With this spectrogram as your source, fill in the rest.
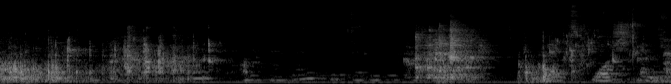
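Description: Tap water runs and splashes as dishes are washed in a home kitchen, a close, uneven gush that swells and eases, with a voice talking over it and a low steady hum beneath.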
